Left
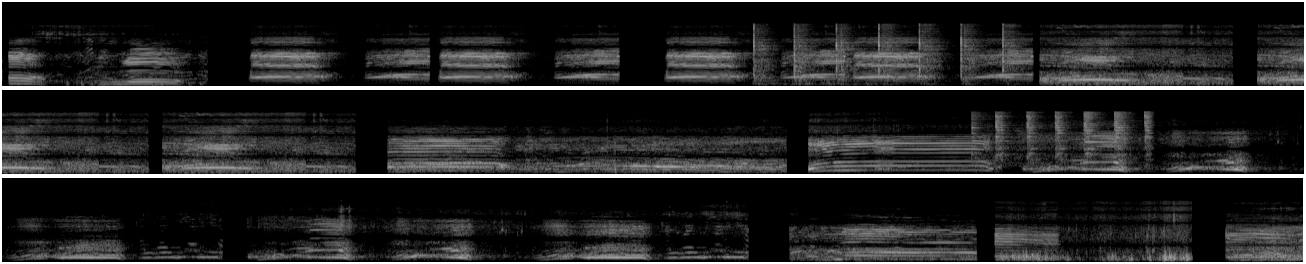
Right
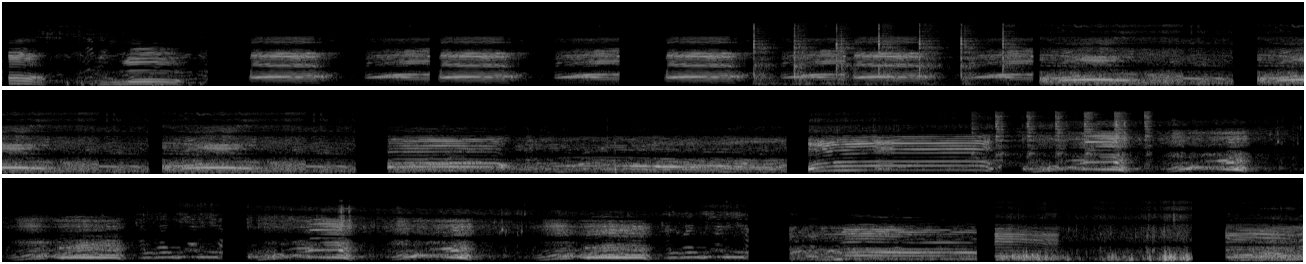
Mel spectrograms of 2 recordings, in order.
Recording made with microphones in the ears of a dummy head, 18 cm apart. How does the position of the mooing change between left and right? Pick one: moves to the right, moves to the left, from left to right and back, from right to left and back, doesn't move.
from left to right and back.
